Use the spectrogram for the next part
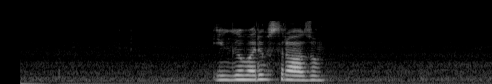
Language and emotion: Russian, neutral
